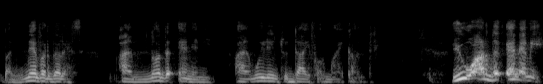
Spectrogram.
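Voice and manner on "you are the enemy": accusing officer. Retold or imitated.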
